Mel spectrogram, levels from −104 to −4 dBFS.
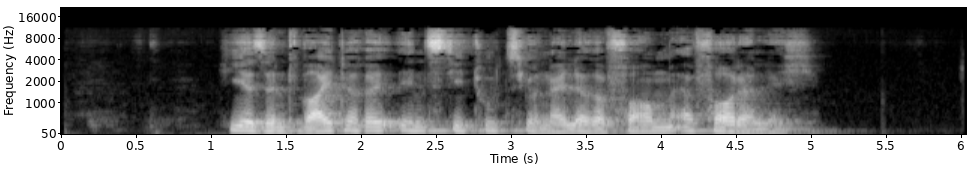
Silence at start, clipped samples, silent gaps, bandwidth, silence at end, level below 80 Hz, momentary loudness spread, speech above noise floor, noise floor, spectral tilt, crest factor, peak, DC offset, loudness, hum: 1.15 s; under 0.1%; none; 11.5 kHz; 1.05 s; -54 dBFS; 19 LU; 58 dB; -81 dBFS; -3.5 dB/octave; 24 dB; 0 dBFS; under 0.1%; -21 LUFS; none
